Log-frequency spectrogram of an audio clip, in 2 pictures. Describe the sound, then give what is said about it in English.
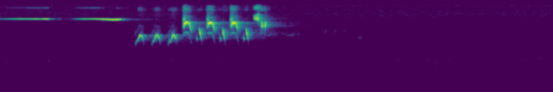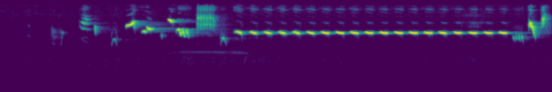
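A nightingale sings alone in two bursts of varied, high chirps and trills, ending in a rapid, loud repeated note series, with a faint background hum between phrases. “Whenever people ask me why I play music with nightingales, I quote them these lines from the Persian poet Sadi.”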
